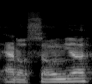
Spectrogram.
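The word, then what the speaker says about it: Adesanya: as Ariel would say I believe he pronounces it out of Sonia is how Israel says it at the end if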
